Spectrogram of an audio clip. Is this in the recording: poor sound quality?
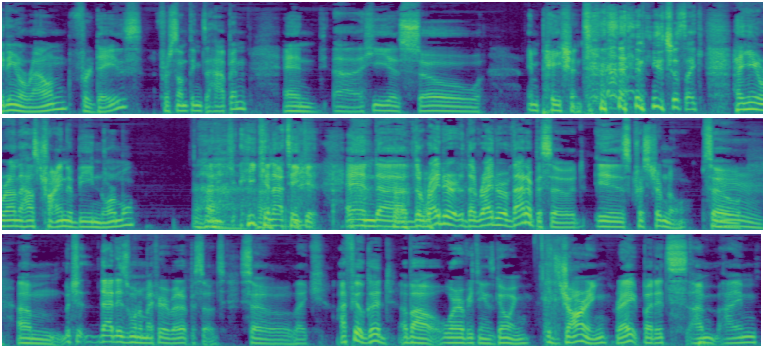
no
